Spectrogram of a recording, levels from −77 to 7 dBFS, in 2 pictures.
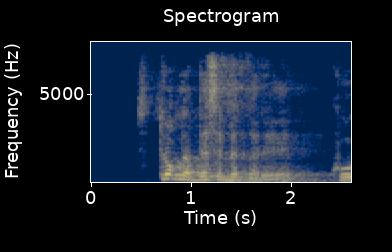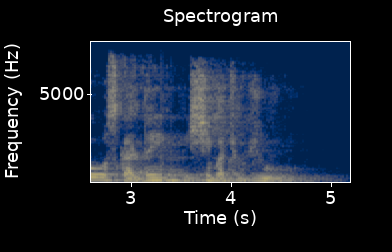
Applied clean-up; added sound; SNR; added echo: none; none; none; reverberation time 1.2 s.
